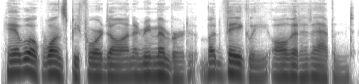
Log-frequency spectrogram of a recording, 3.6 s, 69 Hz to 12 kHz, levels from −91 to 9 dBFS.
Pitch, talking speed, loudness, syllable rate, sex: 115 Hz, 215 wpm, -17 LUFS, 7.0 syllables/s, male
